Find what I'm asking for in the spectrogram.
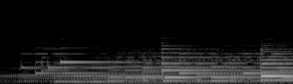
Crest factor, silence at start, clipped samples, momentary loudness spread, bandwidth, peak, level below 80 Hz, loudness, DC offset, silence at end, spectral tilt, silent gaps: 16 dB; 0 s; under 0.1%; 13 LU; 3.9 kHz; -18 dBFS; -62 dBFS; -35 LUFS; under 0.1%; 0 s; -8.5 dB/octave; none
